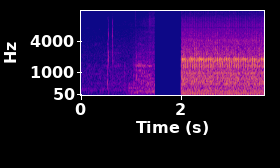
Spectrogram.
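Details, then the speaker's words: Original 1984 Mercedes 300D, 3.0-liter turbocharged 5-cylinder diesel at idle: even, steady diesel clatter, smooth with no misses or knocks; healthy engine. "can hear the car running there's the beautiful diesel sound"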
